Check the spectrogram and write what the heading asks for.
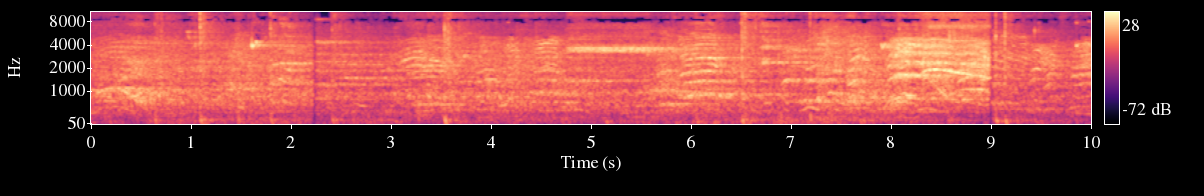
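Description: Volleyball rally on an indoor hardwood court: sharp slaps of the ball being passed and hit, with rubber-soled shoes squeaking on the wood floor. Voices of players and spectators run underneath, and the squeaks come thickest near the end.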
